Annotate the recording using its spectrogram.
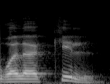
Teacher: Walakil di situ nun mati bertemu lam idgham bila gunnah. Jangan baca walakin.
